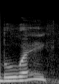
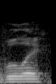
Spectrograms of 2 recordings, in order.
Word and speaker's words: Boulay: Okay, next we have Boulay. Hopefully I said it right. You got it right. I did. That's impressive. All right. Good evening. Evening. My name's Boulay.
